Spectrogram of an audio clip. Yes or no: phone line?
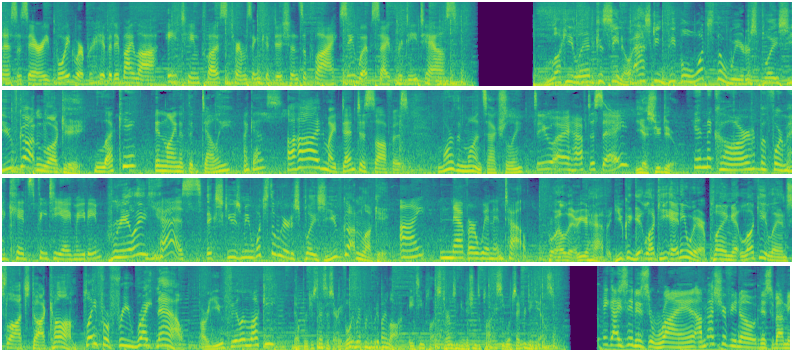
yes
